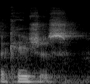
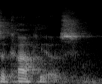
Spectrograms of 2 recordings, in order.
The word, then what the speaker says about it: Acacius: Of course, in English we pronounce it acacious. In Greek, it's akakios.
